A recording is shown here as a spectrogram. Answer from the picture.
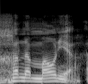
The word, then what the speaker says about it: pneumonia: Pneumonia. I mean pneumonia. For some reason, they spell it with a P.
